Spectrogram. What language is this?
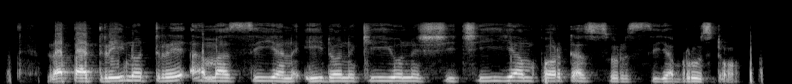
Esperanto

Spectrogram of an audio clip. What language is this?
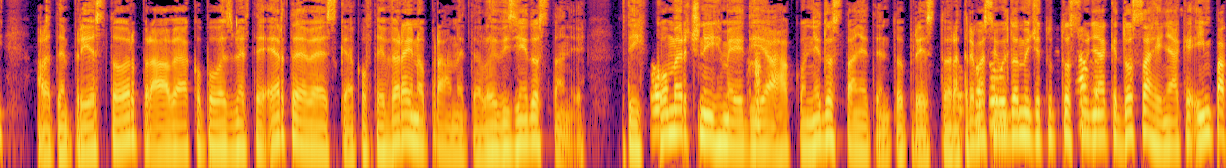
Slovak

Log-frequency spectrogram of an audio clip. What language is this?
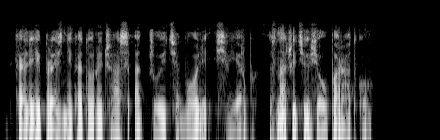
Belarusian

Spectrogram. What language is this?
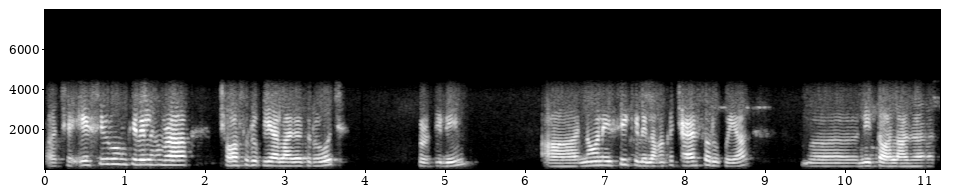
Maithili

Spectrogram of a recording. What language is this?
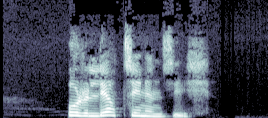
Kabyle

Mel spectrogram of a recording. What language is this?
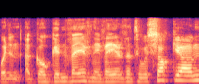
Welsh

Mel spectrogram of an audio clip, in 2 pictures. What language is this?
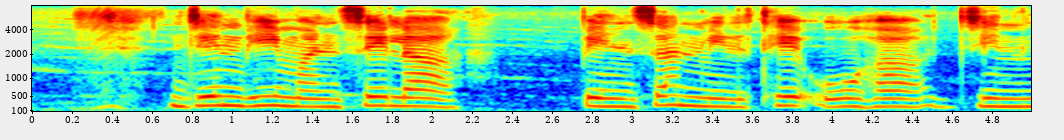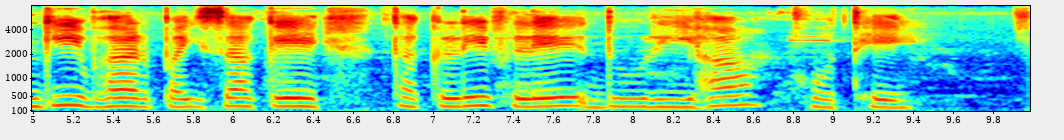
Chhattisgarhi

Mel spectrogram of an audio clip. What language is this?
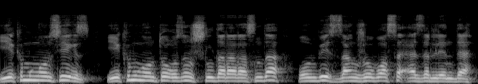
Kazakh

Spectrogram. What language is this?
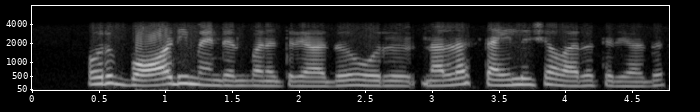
Tamil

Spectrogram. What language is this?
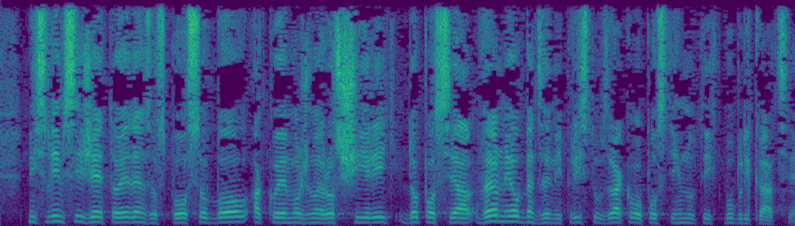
Slovak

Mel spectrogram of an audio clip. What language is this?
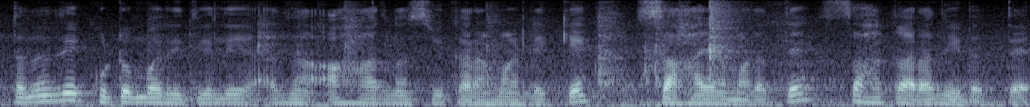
Kannada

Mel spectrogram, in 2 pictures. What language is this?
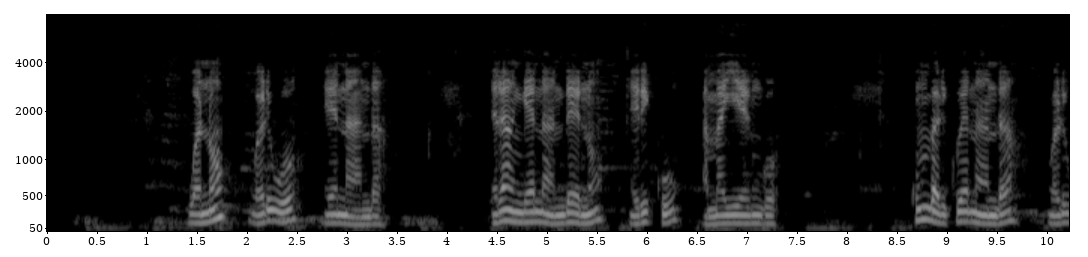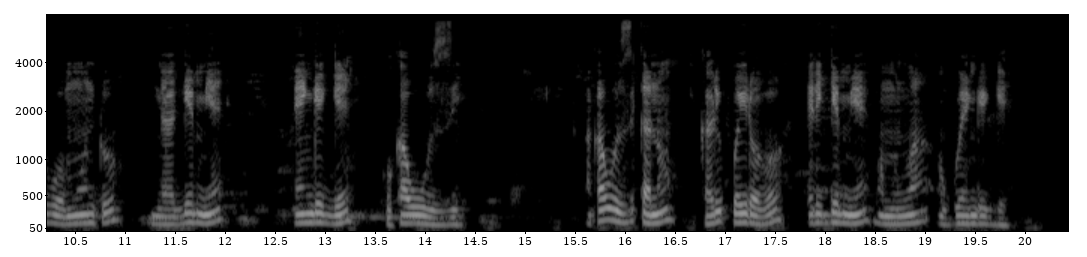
Soga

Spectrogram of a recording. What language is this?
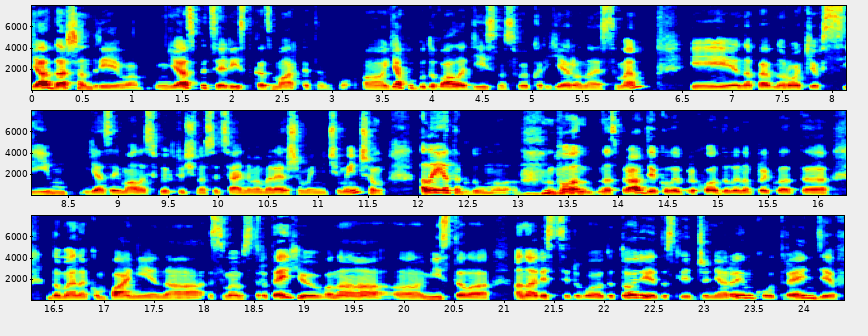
Ukrainian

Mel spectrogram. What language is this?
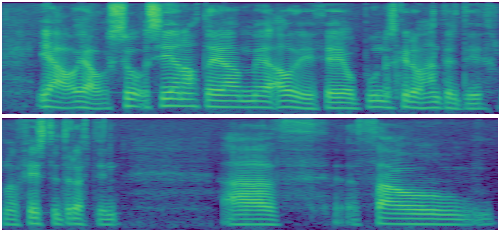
Icelandic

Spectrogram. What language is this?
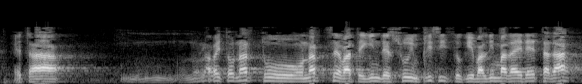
Basque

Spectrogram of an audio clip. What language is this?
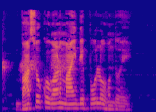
Gurgula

